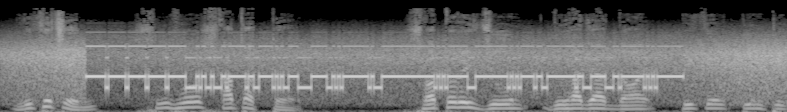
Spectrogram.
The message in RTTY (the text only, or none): WSTRZYMYWANY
